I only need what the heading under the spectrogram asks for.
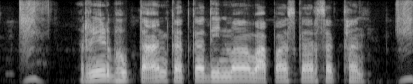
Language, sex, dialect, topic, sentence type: Chhattisgarhi, male, Central, banking, question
